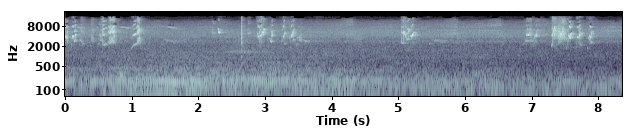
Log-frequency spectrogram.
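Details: Caged lovebird from a Salatiga, Indonesia farm, recorded as a master tutor recording of konslet-style song; scattered bursts of high squeaky chirps and twitters separated by short pauses over a steady low background hum.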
